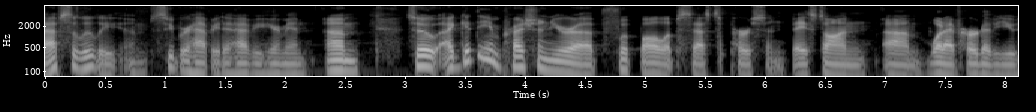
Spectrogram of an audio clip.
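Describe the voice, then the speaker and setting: A man's voice: low-pitched, no echo, studio quality. A man hosting a podcast interview, upbeat and friendly, with frequent ums and easy laughter. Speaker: podcast host.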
